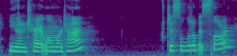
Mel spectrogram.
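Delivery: normal talking voice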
